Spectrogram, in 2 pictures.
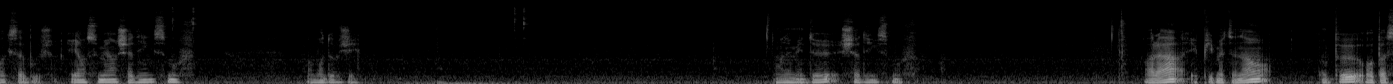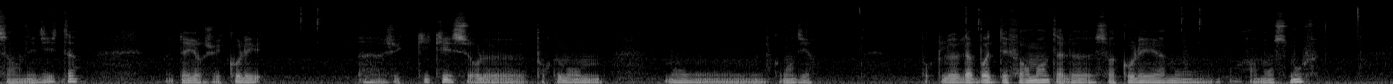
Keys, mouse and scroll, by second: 2.0 click, 12.4 scroll down 1, 14.4 Tab, 17.2 click, 23.9 click, 26.0 click, 27.5 shift+middle click, 27.5 shift+scroll up 1.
